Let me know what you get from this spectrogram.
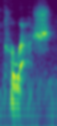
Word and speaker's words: Koresh: The first being King David, and the second, Cyrus, which in the traditional Hebrew would be spelled and pronounced Koresh.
